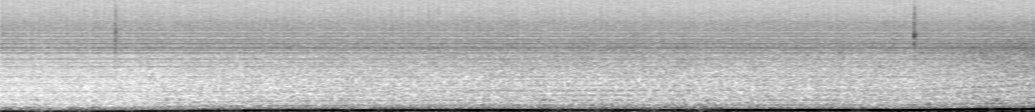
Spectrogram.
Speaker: so we're going to listen to it little bit noisy with a a hum I think some people might find that a bit unpleasant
